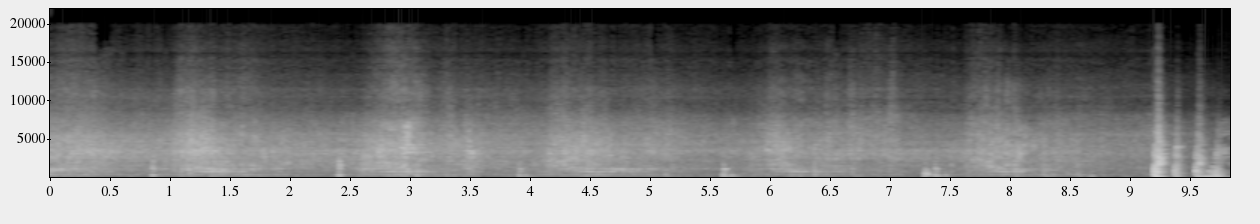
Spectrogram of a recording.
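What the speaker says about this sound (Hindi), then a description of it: "मैं थोड़ा सा इसमें पानी डाल के इसे 5 मिनट के लिए पकाऊंगी" Chicken and chickpeas simmer in gravy in a pot, giving a steady low bubbling sizzle with stirring scrapes throughout, ending in a few sharp clanks.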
